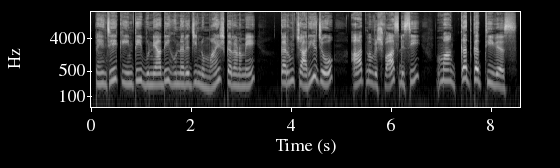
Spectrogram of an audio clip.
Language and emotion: Sindhi, happy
